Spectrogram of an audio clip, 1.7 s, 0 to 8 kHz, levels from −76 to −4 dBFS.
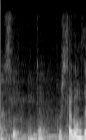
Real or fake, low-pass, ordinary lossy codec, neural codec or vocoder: fake; 7.2 kHz; none; codec, 16 kHz, 4 kbps, FreqCodec, smaller model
